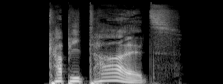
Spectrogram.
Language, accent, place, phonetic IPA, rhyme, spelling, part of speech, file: German, Germany, Berlin, [kapiˈtaːls], -aːls, Kapitals, noun, De-Kapitals.ogg
- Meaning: genitive singular of Kapital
